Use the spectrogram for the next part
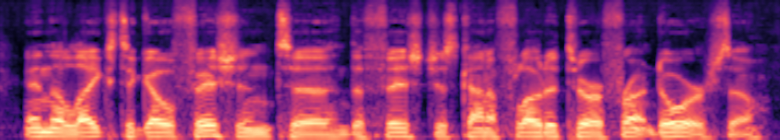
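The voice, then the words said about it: Southern US accent. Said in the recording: “It's good to hear your accent there ... You obviously grew up in the South somewhere.”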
